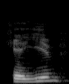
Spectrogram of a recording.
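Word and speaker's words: Kyiv: uh bachelor's degree in kf she's born and bred in cave by the way kf has two syllables ke ev not what you hear on tv and uh got graduate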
